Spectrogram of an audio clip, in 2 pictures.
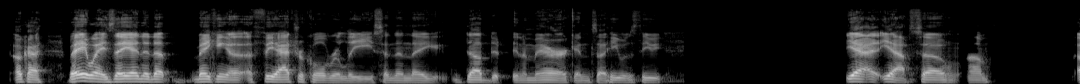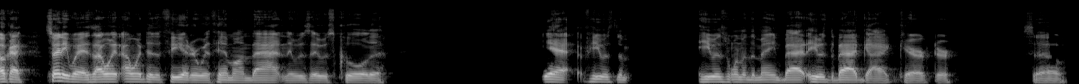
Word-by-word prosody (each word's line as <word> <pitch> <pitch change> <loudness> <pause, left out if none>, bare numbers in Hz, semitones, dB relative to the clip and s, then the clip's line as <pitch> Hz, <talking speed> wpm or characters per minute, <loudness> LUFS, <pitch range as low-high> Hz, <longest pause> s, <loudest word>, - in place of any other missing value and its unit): Okay. - - +2 0.2
But, - - +8
anyways, 140 -7 +8
they 130 +1 +9
ended 125 -2 +4
up 120 - +3 0.2
making 125 -2 +3
a 105 - +3
a - - -4
theatrical 115 -4 +1
release, 90 -3 -5
and 95 +2 -7
then 95 -1 -6
they 95 -1 -6 0.2
dubbed 105 -4 0
it - - -7
in 95 - -7
American, 100 -2 -3
so, 85 - -5
he 105 +1 -4
was 100 0 -9
the 100 -2 -7 1.8
Yeah, - - +7
eh - - 0
yeah, - - +3
so, 105 -2 -3
um 100 -1 -7 0.9
okay. - - +4 0.2
So, - - +2
anyways, 120 -8 +3
I 120 - +4
went 125 0 +1
I 130 - -1
went 125 0 -2
to 115 - -2
the 110 - -6
theater 110 -1 -1
with 100 -1 -4
him 105 -2 -4
on 100 -1 -6
that, 100 -1 -2
and 95 - -10
it - - -6
was 95 -1 -8
it 95 - -3
was 95 -1 -7
cool 95 -2 -4
to 90 -1 -7 1.5
Yeah, 120 -3 +1 0.2
he 125 -1 -3
was 115 -1 -5
the 110 - -7
m 105 - -12 0.7
he 120 0 -2
was 120 -1 -2
one 115 -1 -5
of 110 - -6
the 105 - -6
main 110 -1 -6
bad 105 0 0
he 125 - +1
was 115 -1 -2
the 100 - -11
bad 105 -2 +1
guy 90 0 -5
character. - - -8 0.6
So, 85 -2 -9
105 Hz, 185 wpm, -22 LUFS, 95-120 Hz, 1.8 s, they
